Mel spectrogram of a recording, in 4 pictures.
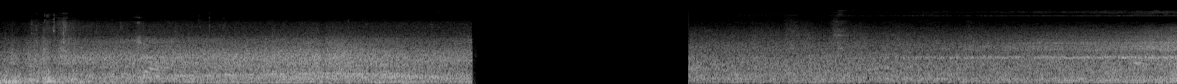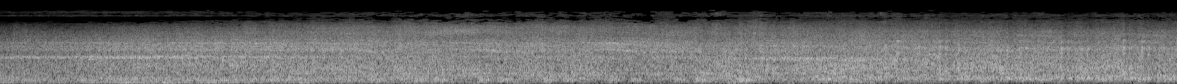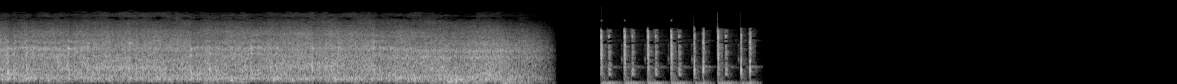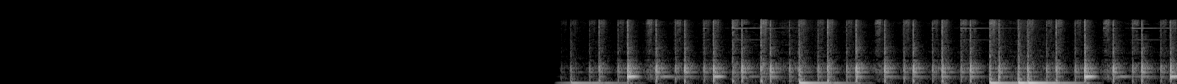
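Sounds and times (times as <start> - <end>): short sharp pitched clicks: 29.6 - 31.2.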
